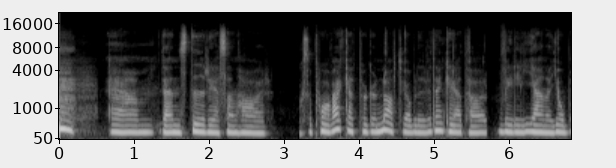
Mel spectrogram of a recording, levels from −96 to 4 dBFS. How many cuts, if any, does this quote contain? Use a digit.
3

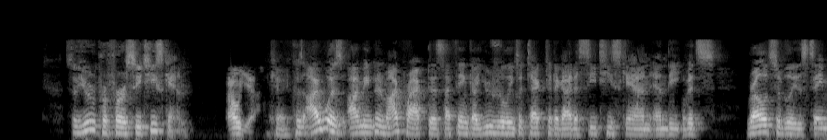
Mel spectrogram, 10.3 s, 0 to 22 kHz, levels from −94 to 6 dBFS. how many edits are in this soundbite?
6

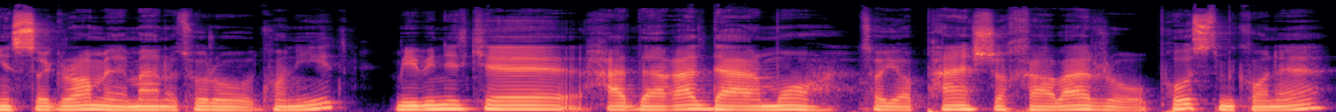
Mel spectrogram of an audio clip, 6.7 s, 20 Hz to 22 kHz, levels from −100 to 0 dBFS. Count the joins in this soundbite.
3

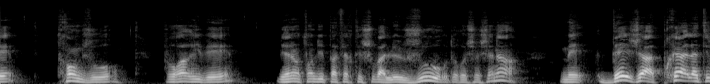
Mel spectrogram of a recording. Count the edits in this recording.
1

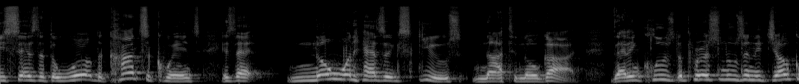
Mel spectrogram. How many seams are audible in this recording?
1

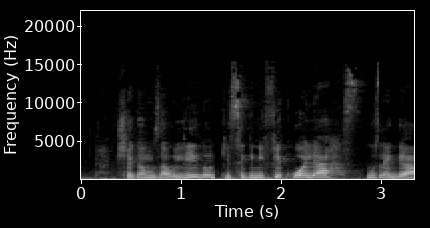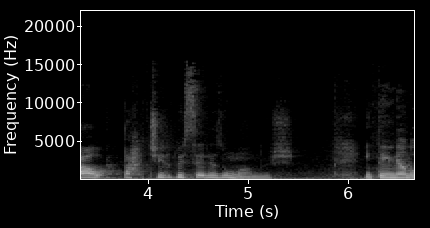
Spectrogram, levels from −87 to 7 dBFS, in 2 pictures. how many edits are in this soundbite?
3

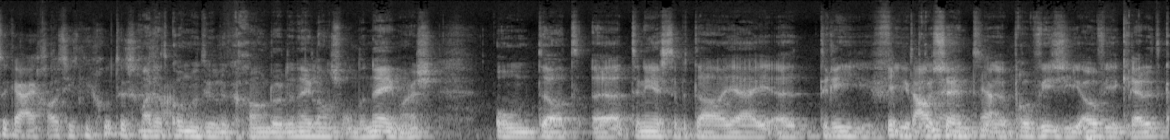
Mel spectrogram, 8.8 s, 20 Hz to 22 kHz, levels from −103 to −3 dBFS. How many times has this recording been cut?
0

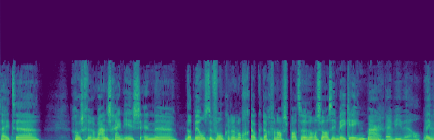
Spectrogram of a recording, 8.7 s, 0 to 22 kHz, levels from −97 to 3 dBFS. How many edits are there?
2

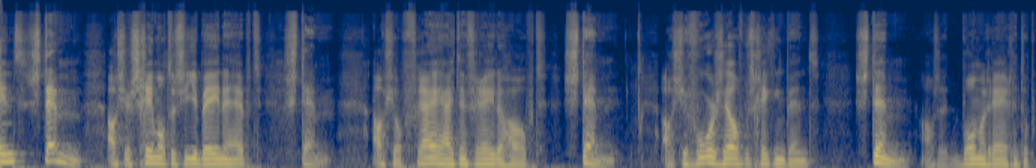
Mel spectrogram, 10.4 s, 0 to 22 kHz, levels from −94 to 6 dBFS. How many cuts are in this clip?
1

